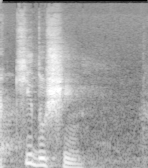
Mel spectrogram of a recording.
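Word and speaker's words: קידושין: A palavra casamento aparece nas Escrituras e ela tem a seguinte pronúncia em hebraico. Eu não sou nenhum hebraísta, portanto, vai aqui de acordo com aquilo que eu consigo manifestar. É a palavra kiddushim.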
